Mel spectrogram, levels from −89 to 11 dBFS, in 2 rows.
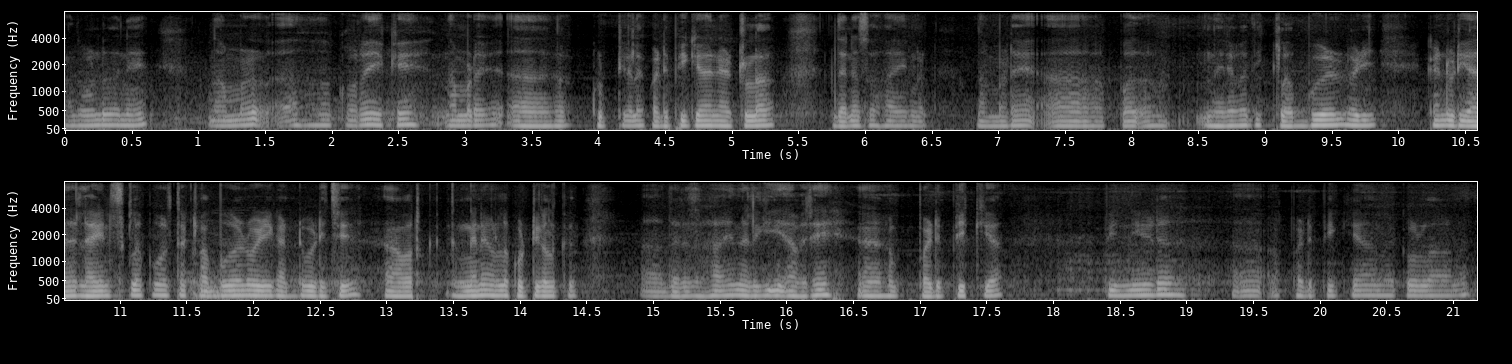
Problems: background sounds at intervals, low volume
